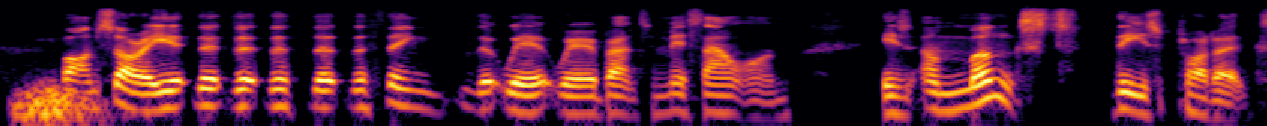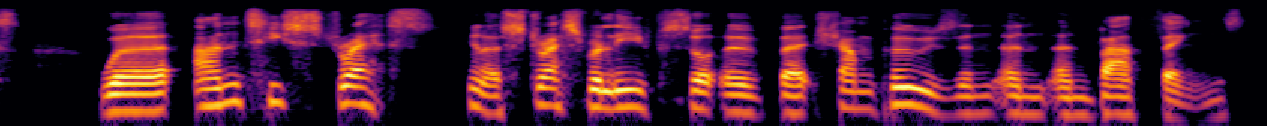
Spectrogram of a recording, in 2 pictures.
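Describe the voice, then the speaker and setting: A man's voice: medium pitch, a little slow, bright, forceful tone, dry recording. A man co-hosting a comedy podcast, telling a rambling story and stumbling over words. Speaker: podcast co-host. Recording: slightly dull, lo-fi.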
